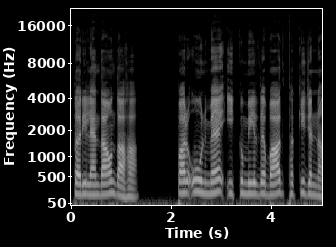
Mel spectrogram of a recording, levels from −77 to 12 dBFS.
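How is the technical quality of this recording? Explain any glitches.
No glitches or dropouts are audible anywhere in this speech recording, and there is nothing here that needs explaining.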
